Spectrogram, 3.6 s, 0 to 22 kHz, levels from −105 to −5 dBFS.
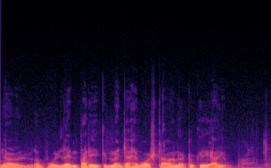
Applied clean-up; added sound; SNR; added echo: none; none; none; none.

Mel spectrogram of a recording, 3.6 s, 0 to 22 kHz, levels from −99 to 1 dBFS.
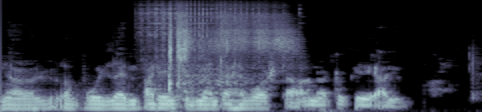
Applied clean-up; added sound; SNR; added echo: classical method Wiener filter.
